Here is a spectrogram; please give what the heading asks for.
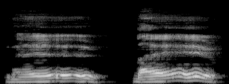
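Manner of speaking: ordinary delivery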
